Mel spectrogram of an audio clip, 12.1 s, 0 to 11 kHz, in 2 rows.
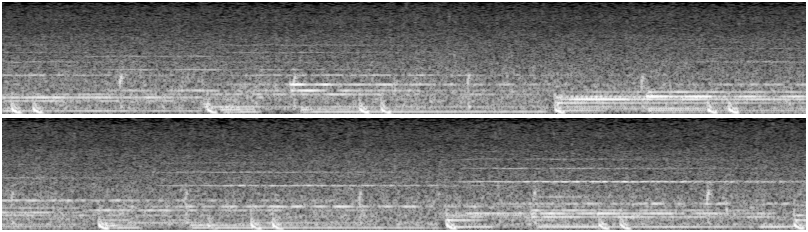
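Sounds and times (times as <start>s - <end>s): running splashing water: 0.0s - 12.0s
slow soft piano music: 0.0s - 12.0s.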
